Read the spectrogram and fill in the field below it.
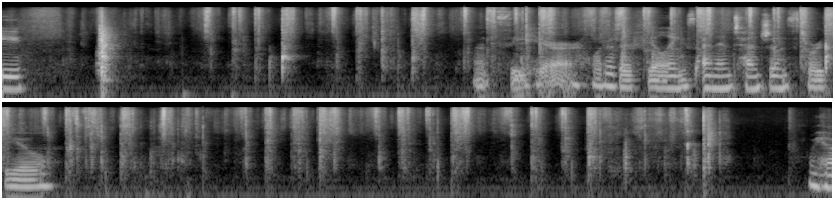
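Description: Playing cards are shuffled with quick, riffling snaps.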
